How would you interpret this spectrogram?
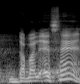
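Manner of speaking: ordinary delivery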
